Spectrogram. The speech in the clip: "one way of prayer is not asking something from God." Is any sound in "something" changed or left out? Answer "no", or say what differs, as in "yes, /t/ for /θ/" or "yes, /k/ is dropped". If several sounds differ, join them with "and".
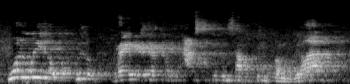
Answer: no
